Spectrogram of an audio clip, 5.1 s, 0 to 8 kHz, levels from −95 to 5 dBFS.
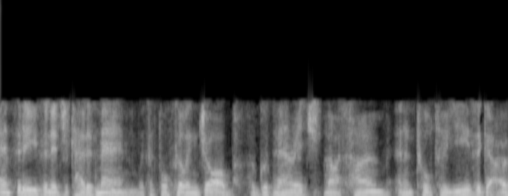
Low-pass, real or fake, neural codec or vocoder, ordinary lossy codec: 7.2 kHz; fake; codec, 44.1 kHz, 7.8 kbps, Pupu-Codec; AAC, 16 kbps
